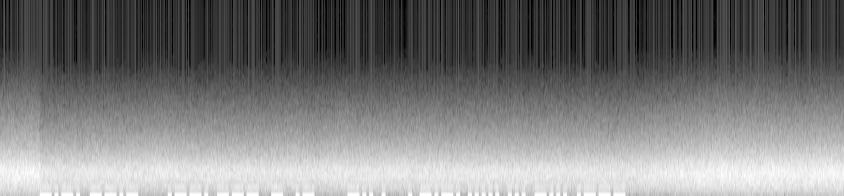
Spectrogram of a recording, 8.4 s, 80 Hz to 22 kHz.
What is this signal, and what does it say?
Morse code, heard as a keyed tone, hand-sent with a paddle, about 35 wpm, 420 Hz, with radio static. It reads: CQ POTA DE EC5SBJ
